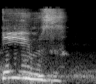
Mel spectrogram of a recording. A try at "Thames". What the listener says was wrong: No, there is no long vowel there. It's a short vowel, okay? Thames. Thames. T-E-M-S. Thames. T-E-M-Z. Thames. Not Thames.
